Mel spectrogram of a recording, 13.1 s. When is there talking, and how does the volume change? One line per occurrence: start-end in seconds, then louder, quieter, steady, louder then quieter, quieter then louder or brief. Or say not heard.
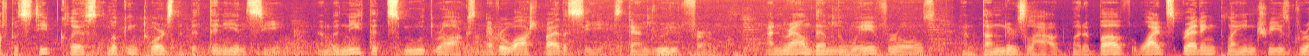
0.0-13.0 steady.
